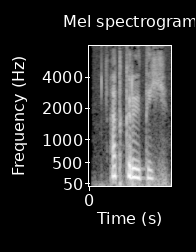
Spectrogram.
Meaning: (verb) past passive perfective participle of откры́ть (otkrýtʹ); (adjective) 1. open (not closed) 2. public
- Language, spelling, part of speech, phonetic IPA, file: Russian, открытый, verb / adjective, [ɐtˈkrɨtɨj], Ru-открытый.ogg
